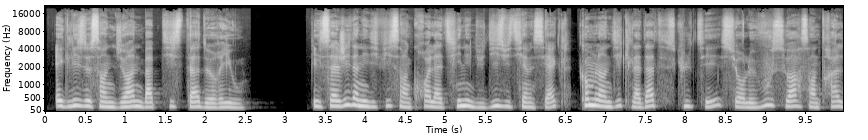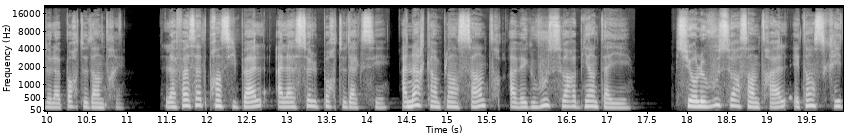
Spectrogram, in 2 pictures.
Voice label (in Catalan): locucio frances; sant esteve guils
